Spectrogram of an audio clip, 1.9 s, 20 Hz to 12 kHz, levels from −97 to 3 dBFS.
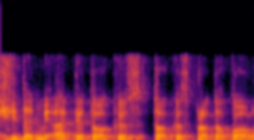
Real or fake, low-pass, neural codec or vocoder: real; 7.2 kHz; none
